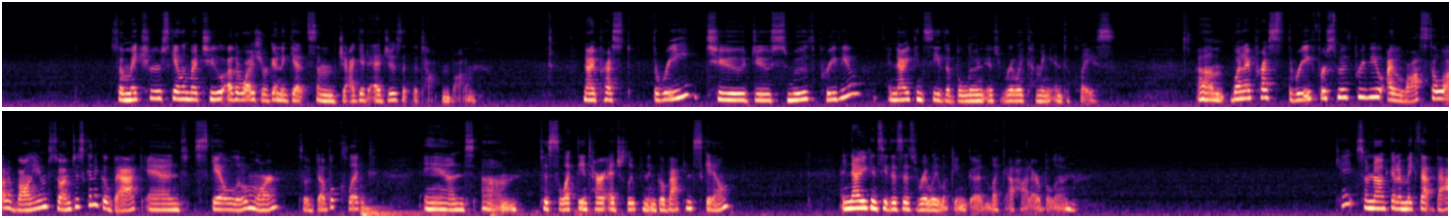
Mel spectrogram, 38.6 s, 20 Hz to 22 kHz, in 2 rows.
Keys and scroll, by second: 5.1 3, 10.4 space, 33.9 e, 35.3 w, 38.2 r.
